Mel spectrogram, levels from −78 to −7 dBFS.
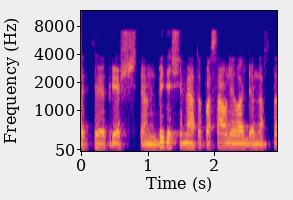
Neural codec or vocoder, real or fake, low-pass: codec, 16 kHz, 6 kbps, DAC; fake; 7.2 kHz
